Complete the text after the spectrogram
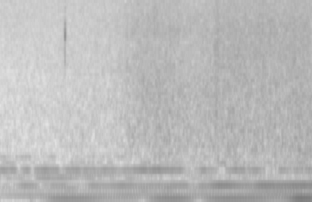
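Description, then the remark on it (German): Soft ocean surf washes steadily onto a beach at sunset, rising and falling in slow, gentle swells beneath a sustained low humming drone, with no voices present. “Und ich lasse dich nun einmal kurz alleine am Strand beim wunderschönen Sonnenuntergang und wir lauschen den Wellen und zählen dabei.”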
